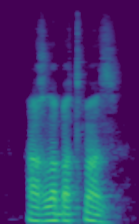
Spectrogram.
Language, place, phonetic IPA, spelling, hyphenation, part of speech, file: Azerbaijani, Baku, [ɑɣɫɑbɑtˈmɑz], ağlabatmaz, ağ‧la‧bat‧maz, adjective, LL-Q9292 (aze)-ağlabatmaz.wav
- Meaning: unbelievable, incredible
